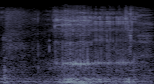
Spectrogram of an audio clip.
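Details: Acted snoring in a comedy film scene: a single loud, rattling inhaled snore, presented as the snore of a man's mother resting on a couch.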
